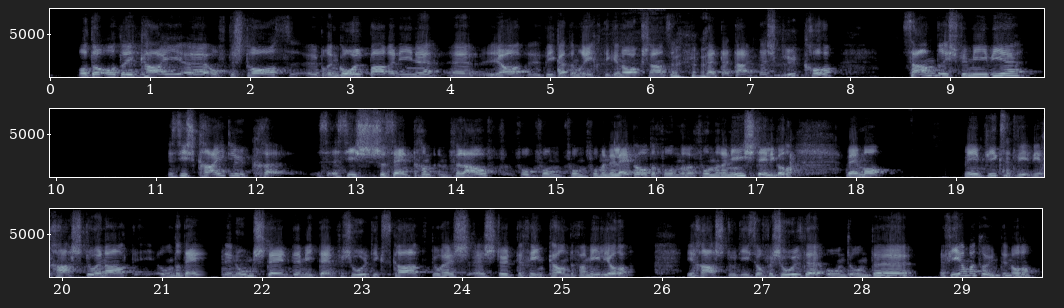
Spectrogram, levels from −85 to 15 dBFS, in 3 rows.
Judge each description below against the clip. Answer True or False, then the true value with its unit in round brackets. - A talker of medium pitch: True (165 Hz)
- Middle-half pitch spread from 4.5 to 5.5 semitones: False (3.0 semitones)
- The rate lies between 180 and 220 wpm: True (185 wpm)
